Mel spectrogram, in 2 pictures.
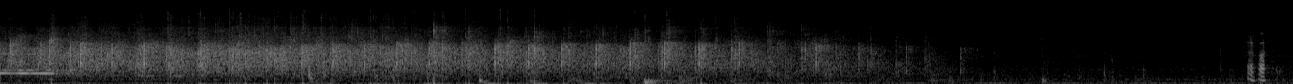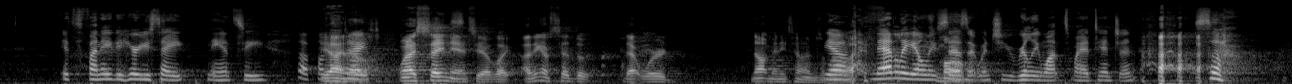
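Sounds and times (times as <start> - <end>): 
audience applause: 0.0 - 9.8
speech: 13.6 - 19.7, 20.4 - 25.4
laughter: 24.4 - 25.8.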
